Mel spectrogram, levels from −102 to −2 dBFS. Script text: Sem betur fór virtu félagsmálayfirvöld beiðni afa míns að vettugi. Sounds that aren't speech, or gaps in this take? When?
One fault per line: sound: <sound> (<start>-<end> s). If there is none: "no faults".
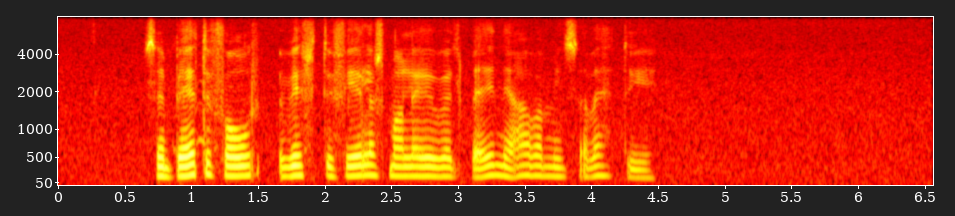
no faults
